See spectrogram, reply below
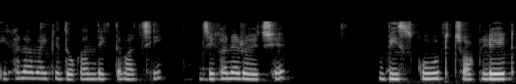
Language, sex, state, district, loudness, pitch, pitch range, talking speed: Bengali, female, West Bengal, Malda, -24 LUFS, 260 Hz, 245-275 Hz, 130 wpm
